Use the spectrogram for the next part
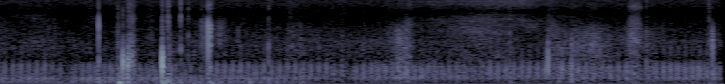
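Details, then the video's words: Sleeping pet cat purring contentedly, a continuous soft pulsing rumble, broken by a few brief clicks and rustles early on. "cat purrs while sleeping"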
